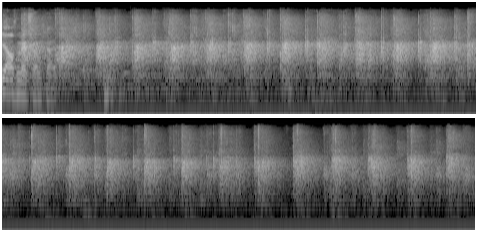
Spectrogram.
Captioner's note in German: Anhaltender Beifall SPD und Freie Demokraten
